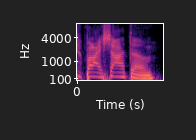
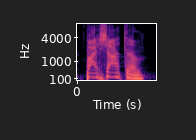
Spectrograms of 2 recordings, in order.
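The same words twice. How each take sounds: The two takes are said the same way.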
